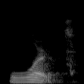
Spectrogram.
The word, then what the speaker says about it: worked: Work termina con una K, un sonido de K. Entonces la ed se va a pronunciar como una T. Worked.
